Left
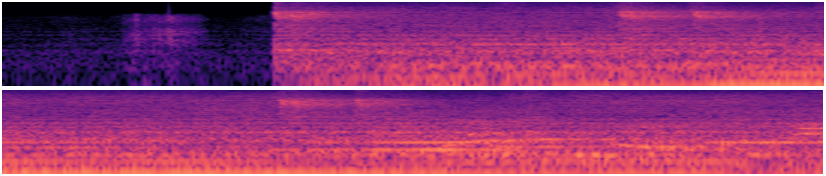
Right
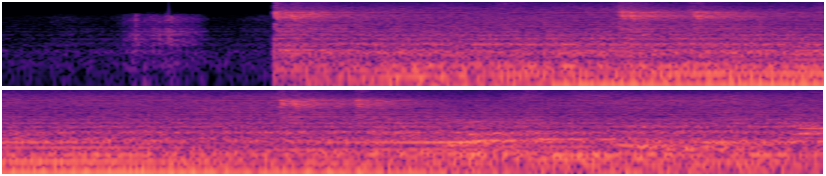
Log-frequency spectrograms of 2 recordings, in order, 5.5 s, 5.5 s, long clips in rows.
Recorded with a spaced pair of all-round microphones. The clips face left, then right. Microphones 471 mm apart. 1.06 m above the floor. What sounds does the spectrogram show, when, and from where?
0.9 s a bird: 45° right (ahead or behind), 0.8 m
